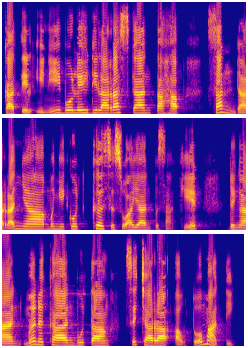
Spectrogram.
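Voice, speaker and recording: A modest male welder, read out by a teacher explains his invention in a plain, steady voice. The pitch still moves a fair amount as he talks. The sound is dull and lo-fi. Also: slow pace.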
